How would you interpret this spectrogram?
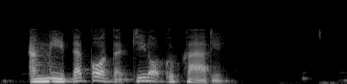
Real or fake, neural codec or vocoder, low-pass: fake; codec, 16 kHz, 0.5 kbps, X-Codec, HuBERT features, trained on general audio; 5.4 kHz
